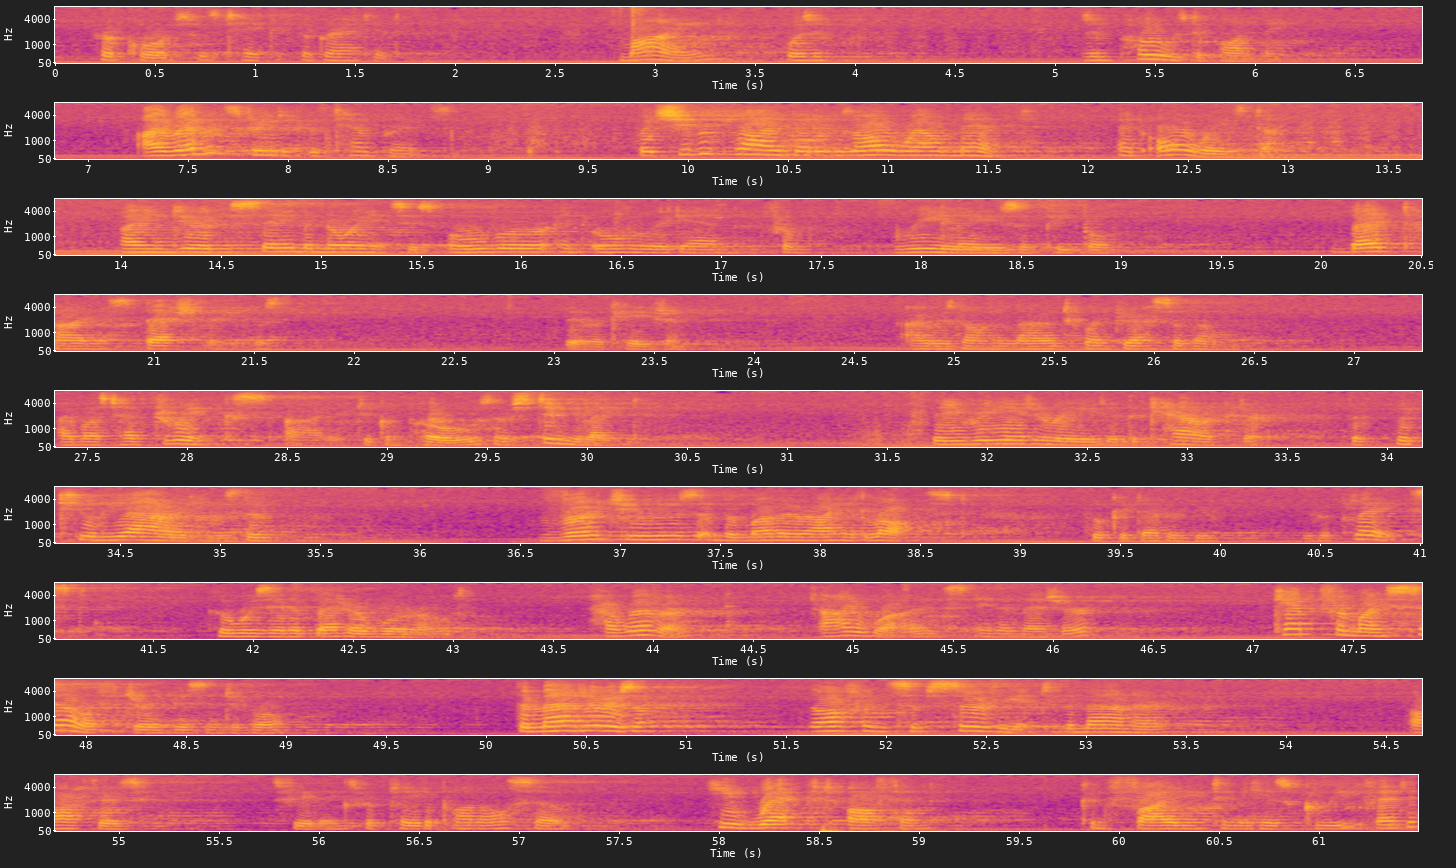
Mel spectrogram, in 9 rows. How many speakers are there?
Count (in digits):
1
